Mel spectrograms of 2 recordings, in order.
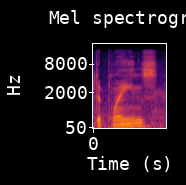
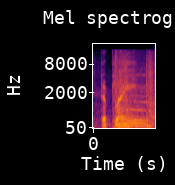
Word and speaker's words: Des Plaines: uh memories come from De Plaines deplane or Des Plaines depending on how you pronounce it uh we were always poor so we always called it Desplaines but if you know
